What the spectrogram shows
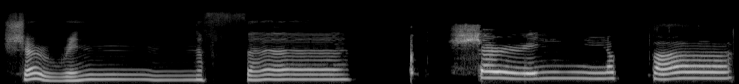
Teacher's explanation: So we hold on that noon for 2 seconds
